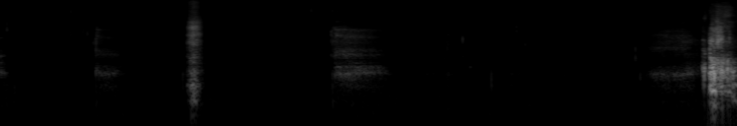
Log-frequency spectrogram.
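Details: Requested loud wet sneezes, performed on request: a few quiet breaths and an inhale, then sharp sneeze bursts, the last one loud and wet, in a quiet room.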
